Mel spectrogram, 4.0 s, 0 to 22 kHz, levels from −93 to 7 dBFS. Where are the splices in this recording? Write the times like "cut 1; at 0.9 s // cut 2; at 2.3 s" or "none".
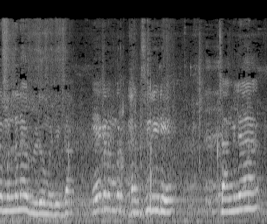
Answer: cut 1; at 1.1 s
